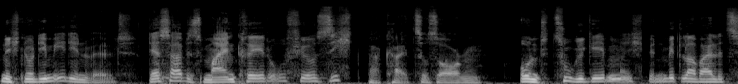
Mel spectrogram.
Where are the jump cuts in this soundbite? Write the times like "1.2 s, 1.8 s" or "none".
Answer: 1.4 s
